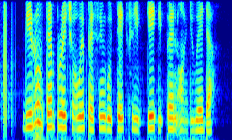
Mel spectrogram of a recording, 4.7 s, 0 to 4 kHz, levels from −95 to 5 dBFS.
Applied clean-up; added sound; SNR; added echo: neural separator model SepFormer WHAM!.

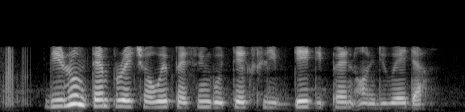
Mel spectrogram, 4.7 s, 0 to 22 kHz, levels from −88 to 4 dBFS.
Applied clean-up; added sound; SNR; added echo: none; none; none; none.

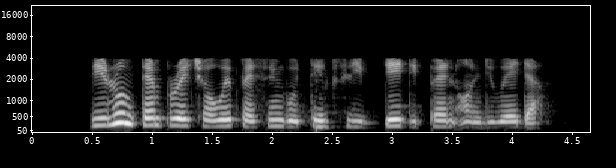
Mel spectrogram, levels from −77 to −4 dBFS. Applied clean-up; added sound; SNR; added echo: neural mask model DeepFilterNet 3.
